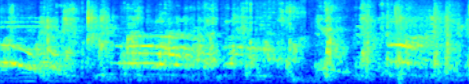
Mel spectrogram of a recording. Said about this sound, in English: That is the crowd, many of them uniformed officers, standing up and applauding in the Virginia Senate Judiciary Committee, which has voted to kill the assault weapons ban in Virginia.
